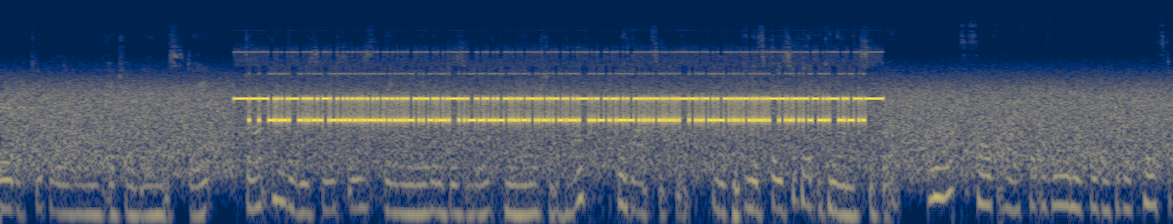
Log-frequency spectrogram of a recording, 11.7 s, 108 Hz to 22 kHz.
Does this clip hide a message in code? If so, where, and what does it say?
Yes: RTTY (75 baud, 850 Hz shift) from 2.3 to 8.8 s, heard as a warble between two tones, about 1700 Hz centre, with radio static. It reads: NAME IS HIRO, QTH OSAKA, LOC OJ44KG OJ44KG. HOW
